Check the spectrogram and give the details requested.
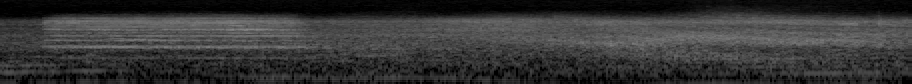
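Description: Electric commuter train at a station platform. About two seconds of a steady high tone with several notes comes near the start, then a steady rushing noise builds.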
